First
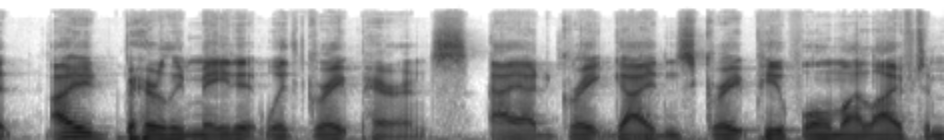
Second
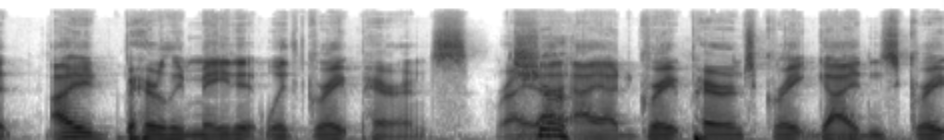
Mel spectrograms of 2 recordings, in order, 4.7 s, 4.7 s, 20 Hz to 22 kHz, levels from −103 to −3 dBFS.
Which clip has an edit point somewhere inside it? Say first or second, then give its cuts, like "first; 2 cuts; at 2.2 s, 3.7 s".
first; 1 cut; at 2.7 s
